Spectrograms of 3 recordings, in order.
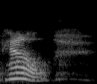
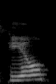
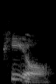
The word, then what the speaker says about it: Pehl: the uh trivia which your last name is pronounced peel which i remember thinking i don't think that's trivia i think that's how you say your name uh-huh but it's it's spelled p-e-h-l and i i'm really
